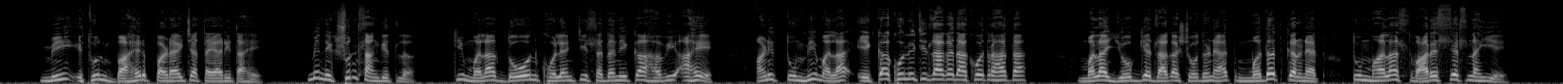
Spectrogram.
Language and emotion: Marathi, angry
